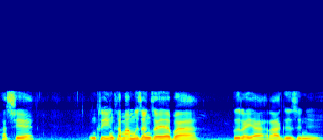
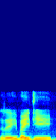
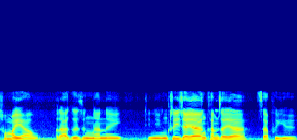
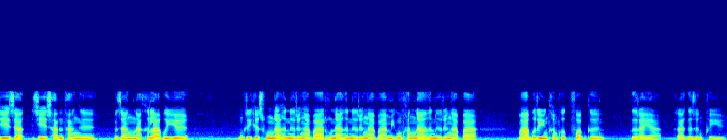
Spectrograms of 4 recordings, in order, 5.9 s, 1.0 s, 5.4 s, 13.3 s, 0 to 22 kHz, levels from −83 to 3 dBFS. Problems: constant background noise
